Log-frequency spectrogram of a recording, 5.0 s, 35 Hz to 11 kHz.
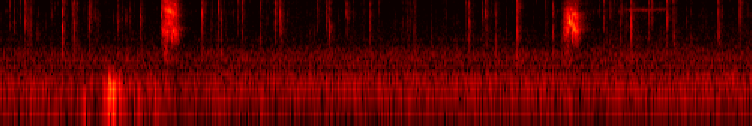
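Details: Eurasian tree sparrow on a 31 March afternoon: two loud, short, high chirps about three seconds apart over soft pattering and faint ticking sounds.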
